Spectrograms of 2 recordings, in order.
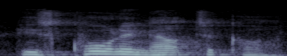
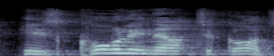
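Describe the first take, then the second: First: Said in the usual way. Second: "He's calling out to God" said louder and higher, stress on "calling"; rising emphatic restatement; louder repeat. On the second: Shown as a demonstration. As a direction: build it, leaning on "calling".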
